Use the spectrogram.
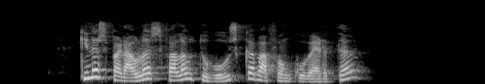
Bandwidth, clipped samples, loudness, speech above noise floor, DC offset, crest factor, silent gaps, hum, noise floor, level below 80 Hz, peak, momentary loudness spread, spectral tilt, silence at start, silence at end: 7.8 kHz; under 0.1%; -17 LUFS; 61 dB; under 0.1%; 18 dB; none; none; -78 dBFS; -64 dBFS; -2 dBFS; 7 LU; -5.5 dB/octave; 0.8 s; 1.25 s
